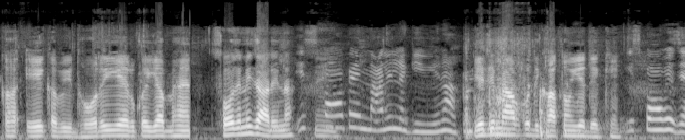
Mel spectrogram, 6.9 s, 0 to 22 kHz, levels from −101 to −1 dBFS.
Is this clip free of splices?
no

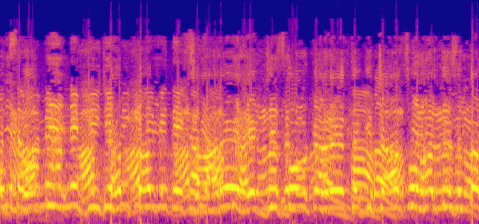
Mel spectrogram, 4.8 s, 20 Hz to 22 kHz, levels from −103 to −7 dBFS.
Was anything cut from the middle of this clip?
no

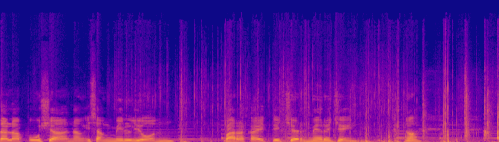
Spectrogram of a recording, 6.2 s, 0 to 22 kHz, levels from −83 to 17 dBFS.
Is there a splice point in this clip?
no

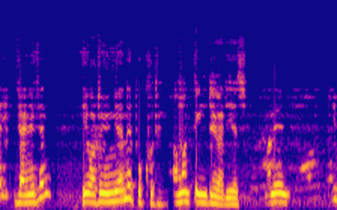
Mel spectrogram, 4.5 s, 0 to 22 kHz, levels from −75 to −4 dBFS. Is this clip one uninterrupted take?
no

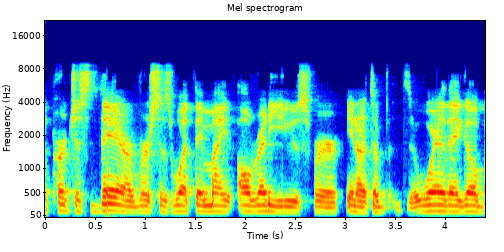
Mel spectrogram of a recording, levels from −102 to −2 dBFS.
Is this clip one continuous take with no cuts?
no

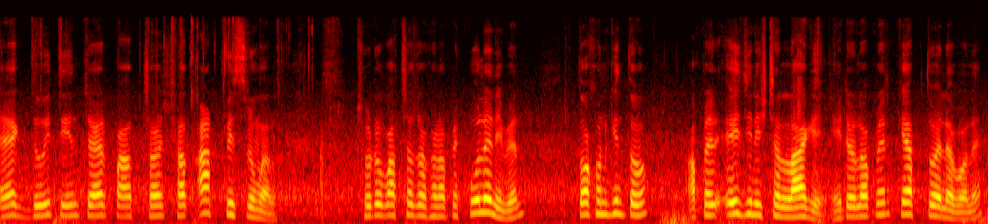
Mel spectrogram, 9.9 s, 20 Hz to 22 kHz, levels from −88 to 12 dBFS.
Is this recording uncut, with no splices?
no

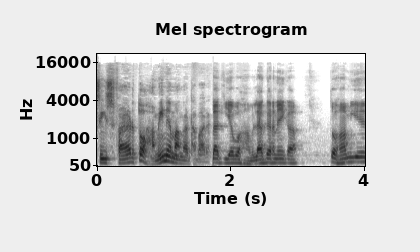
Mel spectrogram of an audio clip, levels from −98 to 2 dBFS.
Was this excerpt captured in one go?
no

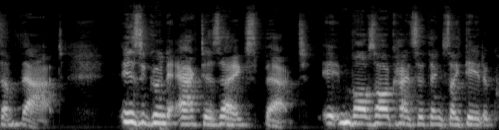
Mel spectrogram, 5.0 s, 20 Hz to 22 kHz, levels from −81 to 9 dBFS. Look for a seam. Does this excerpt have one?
yes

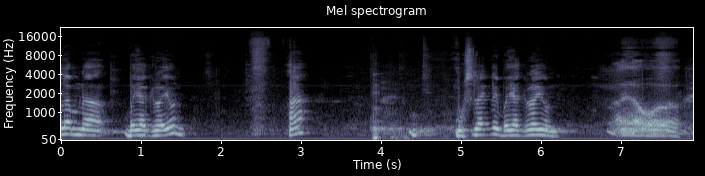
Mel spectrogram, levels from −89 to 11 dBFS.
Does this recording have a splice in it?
yes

